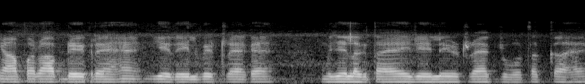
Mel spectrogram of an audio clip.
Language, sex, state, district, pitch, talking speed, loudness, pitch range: Hindi, male, Haryana, Rohtak, 125 Hz, 195 wpm, -17 LUFS, 120-125 Hz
